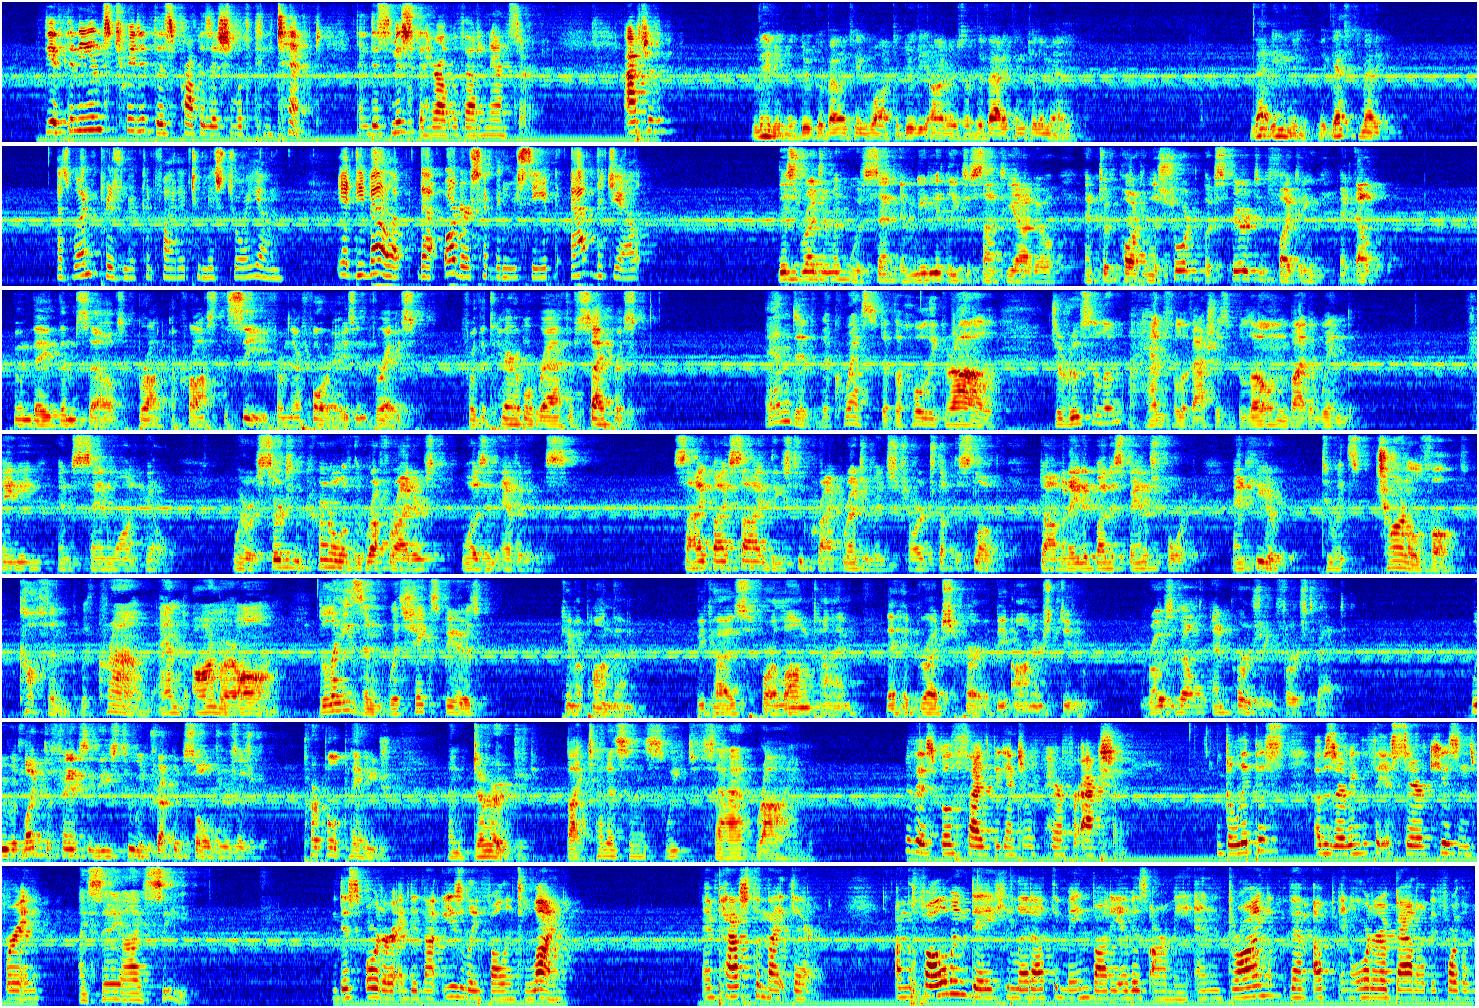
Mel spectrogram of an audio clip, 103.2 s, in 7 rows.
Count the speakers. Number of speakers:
six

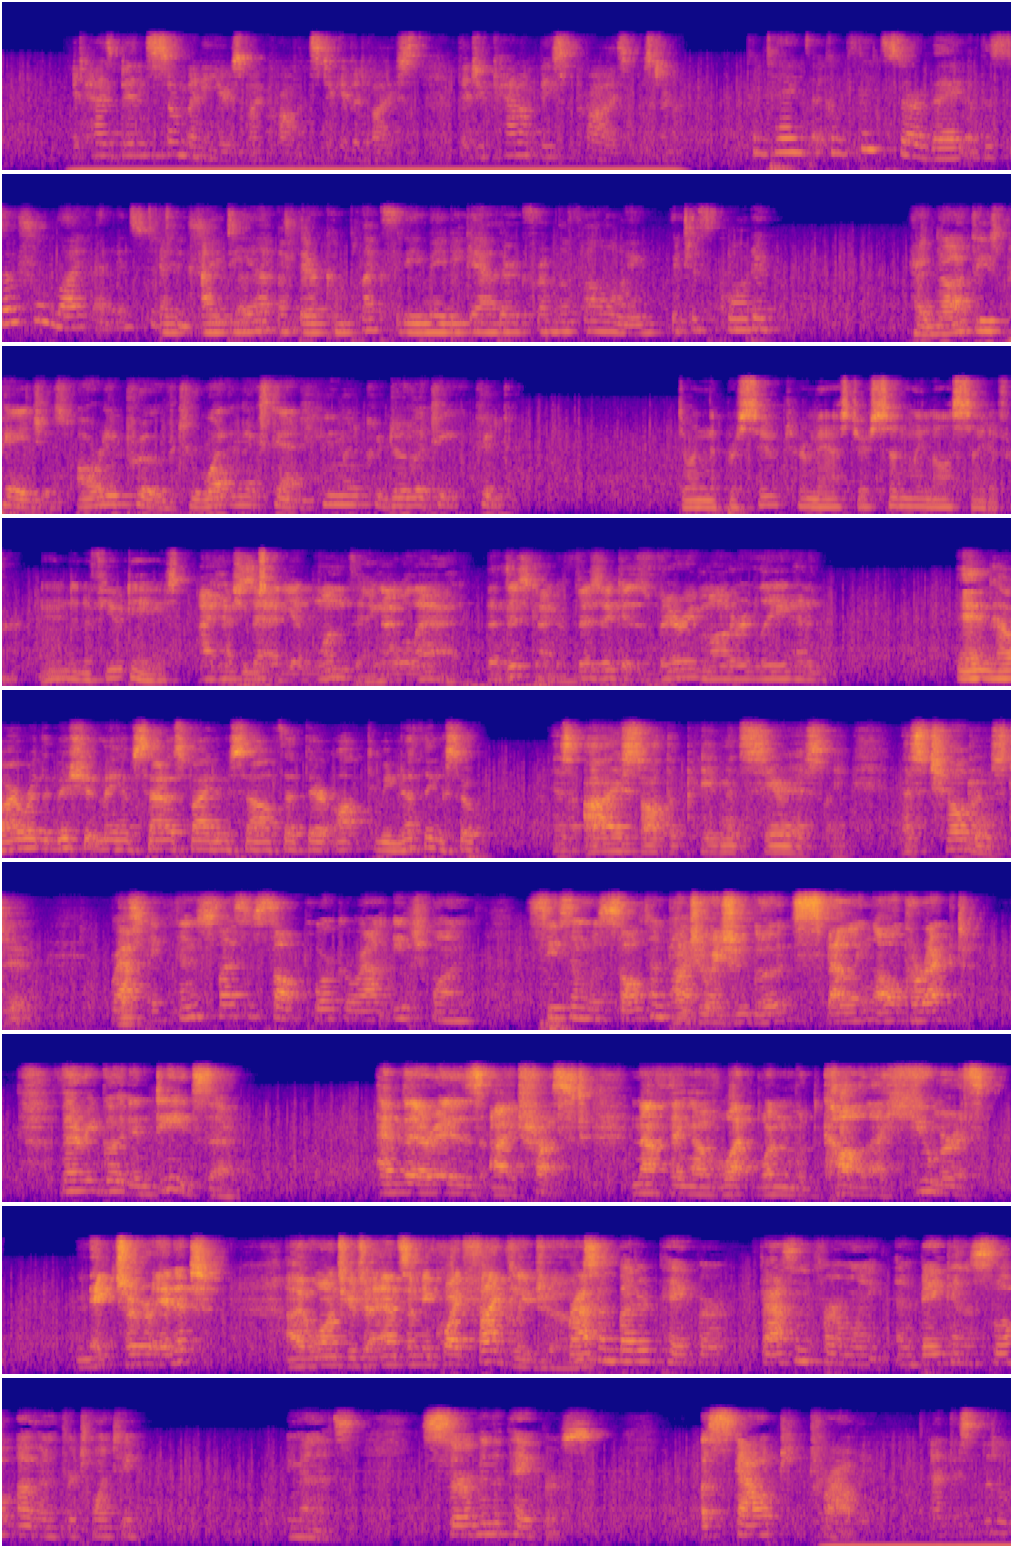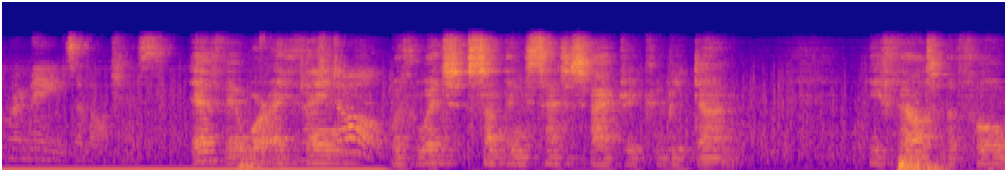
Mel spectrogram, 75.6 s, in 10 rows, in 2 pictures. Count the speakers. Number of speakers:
ten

